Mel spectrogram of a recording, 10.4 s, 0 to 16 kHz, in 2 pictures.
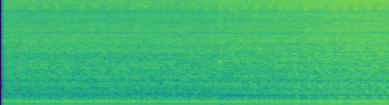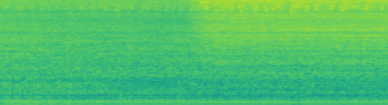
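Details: Porsche 996 with a modified exhaust, currently misfiring in cylinder 2. A deep, loud exhaust idle with an uneven, stumbling beat.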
